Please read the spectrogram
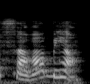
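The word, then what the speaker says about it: ça va bien: आई am very well so हम क्या बोलेंगे सावा बिया सावा बिया सावा बिया प्लीज रिपीट विद मी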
